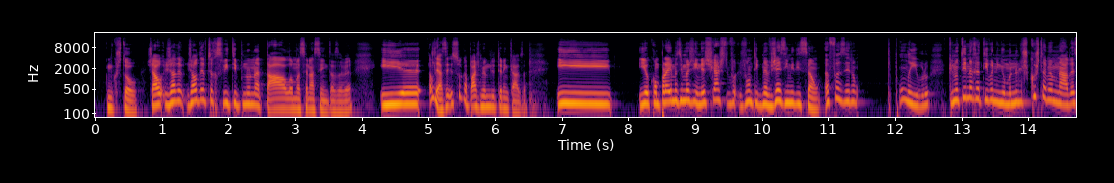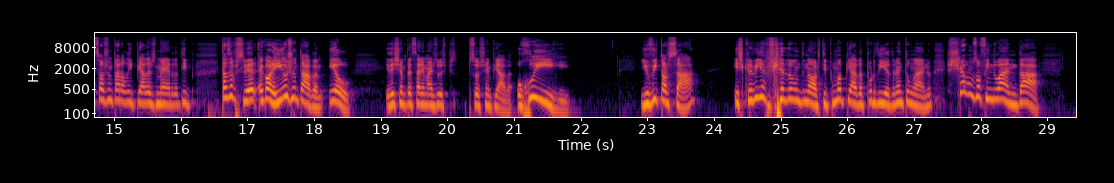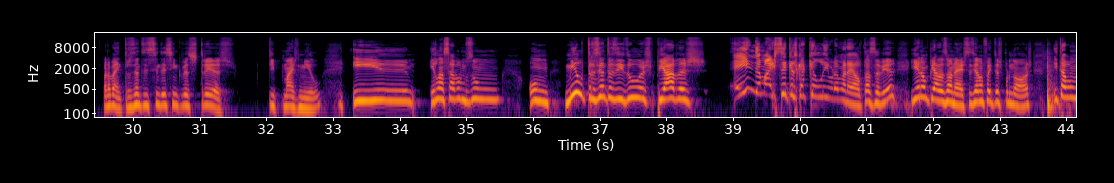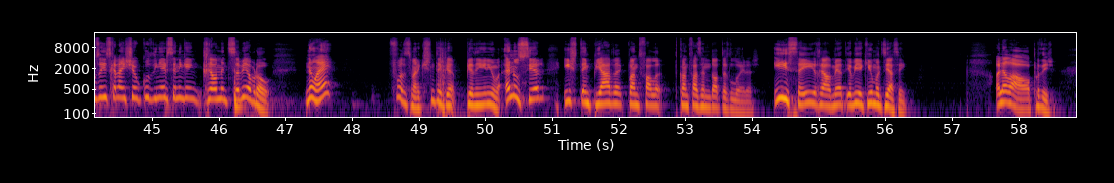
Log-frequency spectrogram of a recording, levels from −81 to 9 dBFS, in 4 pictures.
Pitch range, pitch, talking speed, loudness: 170-245 Hz, 200 Hz, 200 wpm, -21 LUFS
